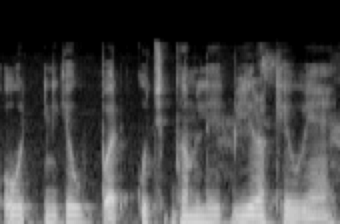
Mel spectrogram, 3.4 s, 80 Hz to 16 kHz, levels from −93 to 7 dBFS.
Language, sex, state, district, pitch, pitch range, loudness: Hindi, male, Uttar Pradesh, Shamli, 120 Hz, 115-125 Hz, -17 LUFS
